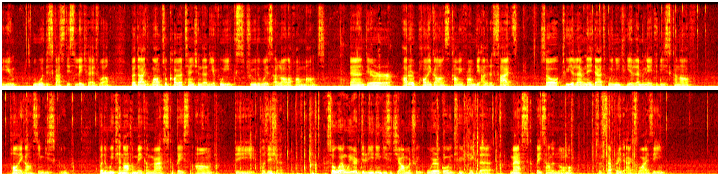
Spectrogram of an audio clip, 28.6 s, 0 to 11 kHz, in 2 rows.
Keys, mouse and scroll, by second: 1.1-2.8 middle drag, 2.8-6.1 drag, 7.1-11.6 middle drag, 11.6 click, 11.9 click, 12.4-12.8 middle drag, 12.8-16.2 typing, 13.1 click, 13.6 click, 14.0 click, 14.5 click, 14.9 click, 15.4 click, 15.9 click, 18.4 ctrl+a, 22.4-22.9 middle drag, 22.9 ctrl+a, 25.5 ctrl+a, 28.1-28.6 drag.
